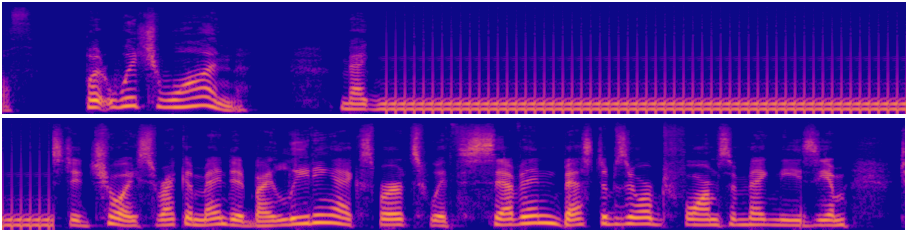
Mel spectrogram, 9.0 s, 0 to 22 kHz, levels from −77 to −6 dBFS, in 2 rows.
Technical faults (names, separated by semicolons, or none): system hang loop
